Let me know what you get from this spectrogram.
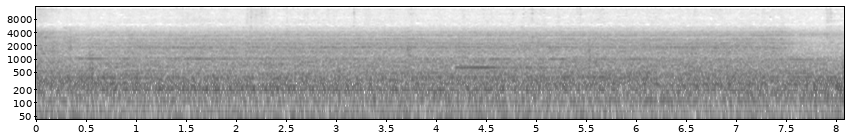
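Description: Electric commuter train standing at a station platform, its onboard equipment giving a steady hum with a few held tones.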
